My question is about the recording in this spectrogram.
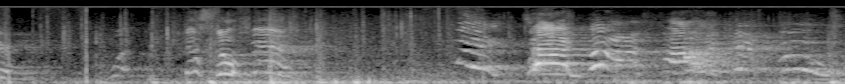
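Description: High-pitched young voices squealing and calling out in short, excited bursts, starting about a second in and growing louder toward the end.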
